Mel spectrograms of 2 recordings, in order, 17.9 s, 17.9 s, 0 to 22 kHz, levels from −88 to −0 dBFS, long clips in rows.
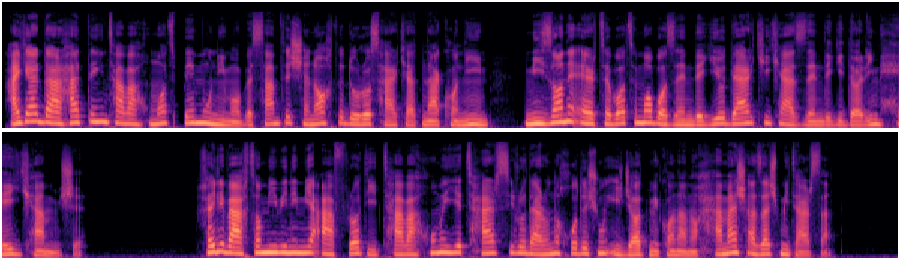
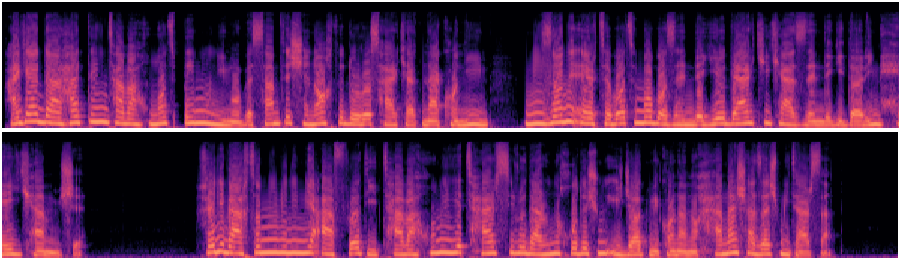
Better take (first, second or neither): first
